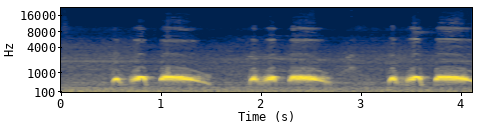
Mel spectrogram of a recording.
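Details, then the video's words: Spotted dove used as a decoy bird, giving three cooing phrases: two short rising coos followed by a longer, drawn-out coo that falls at the end, with the phrases spaced about a second and a half apart. "เสียงนกต่อ นกเขาใหญ่"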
